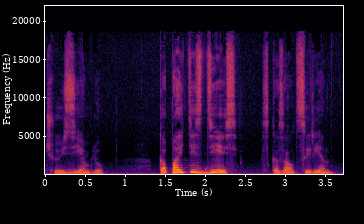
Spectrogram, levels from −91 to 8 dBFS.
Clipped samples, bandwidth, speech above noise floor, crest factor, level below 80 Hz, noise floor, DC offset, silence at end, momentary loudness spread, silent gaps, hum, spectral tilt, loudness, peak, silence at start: under 0.1%; 19 kHz; 30 dB; 20 dB; -42 dBFS; -55 dBFS; under 0.1%; 0.15 s; 15 LU; none; none; -6 dB/octave; -26 LUFS; -6 dBFS; 0 s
